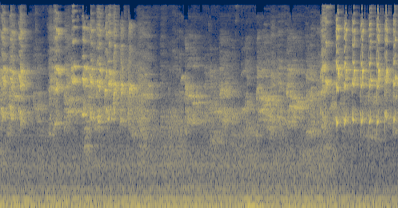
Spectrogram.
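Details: Agapornis lovebirds, African lovebirds kept as pets, chirping: dense, shrill high chatter of several birds in overlapping bursts, pausing briefly and then resuming louder with rapid repeated notes.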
